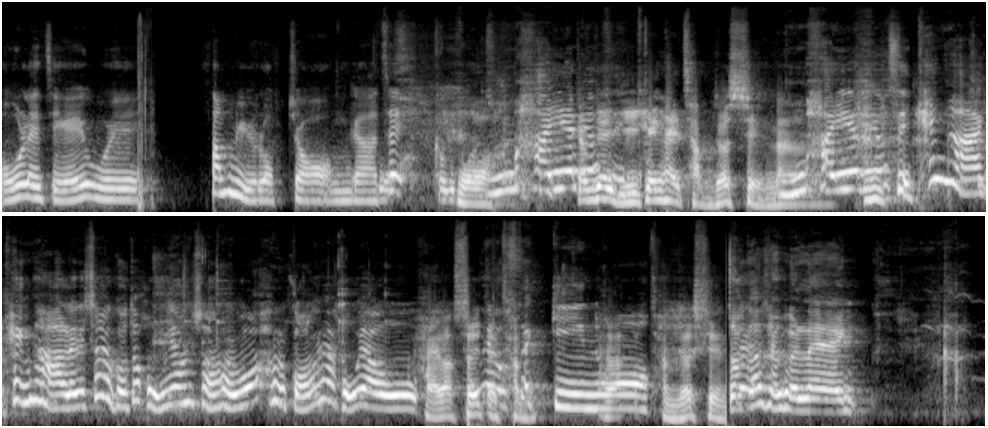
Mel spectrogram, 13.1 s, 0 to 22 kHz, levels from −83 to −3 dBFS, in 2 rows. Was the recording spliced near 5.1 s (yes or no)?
no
